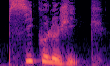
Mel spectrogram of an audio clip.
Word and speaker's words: psychologique: Okay, so ic, and then Y is pronounced like I, psy, and then it's an exception here because normally we should pronounce it chaud, okay, but then we pronounce it co.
